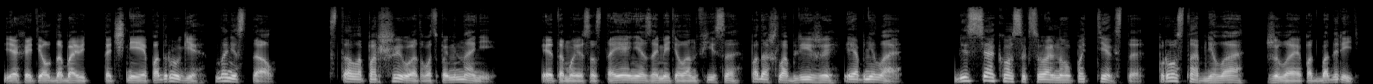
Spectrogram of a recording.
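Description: Low, expressive male audiobook narrator. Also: normal speed, no room sound, studio quality. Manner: expressive, voices each character. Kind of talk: first-person audiobook narration.

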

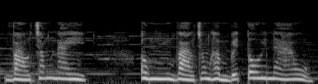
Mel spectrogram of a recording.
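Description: A woman voicing a frightened, insistent older woman who pleads breathlessly in a high voice, on a dull lo-fi audiobook recording. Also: lively intonation, unhurried, darkish tone, soft background music. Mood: urgent.

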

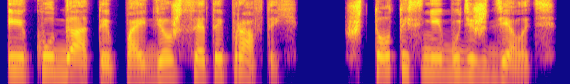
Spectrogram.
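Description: Audiobook mother, read by the narrator: icy, slow, hissing rage, dry close read. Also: mid-range voice, animated, no room sound. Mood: cold. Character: cold, furious middle-aged mother. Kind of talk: audiobook character reading.

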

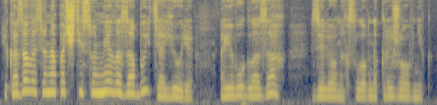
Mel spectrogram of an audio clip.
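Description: Audiobook narrator, scripted reading, measured, mid pitch, dry close sound. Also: a little mellow, dry recording.

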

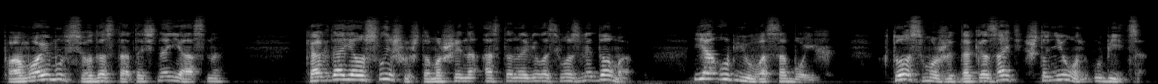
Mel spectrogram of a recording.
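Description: Man doing a calm polite killer, husky voice, raised pitch, mocking and unhurried, audiobook. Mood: cold menace. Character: cold courteous male killer, calm and menacing.

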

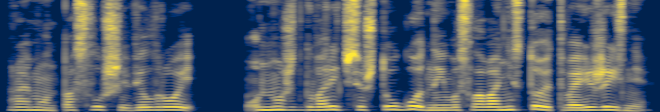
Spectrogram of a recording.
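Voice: medium pitch, fairly even intonation, fairly quick, dark tone, no echo, studio quality, pitched above the performer's own voice, lightly acted. A reader voicing an anxious young noblewoman, a duchess who pleads with her husband and turns icily proper with intruders.

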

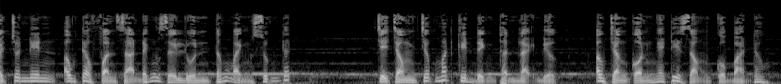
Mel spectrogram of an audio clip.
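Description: Lively low-voiced male storyteller. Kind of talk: scripted ghost story narration.

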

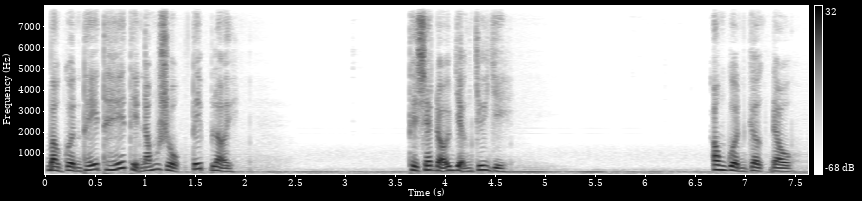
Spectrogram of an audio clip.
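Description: A woman reads a ghost story in a steady, measured voice that sits lowish and a little husky. The sound is dry and close, with no room around it. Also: no echo. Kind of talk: scripted ghost story narration.

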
